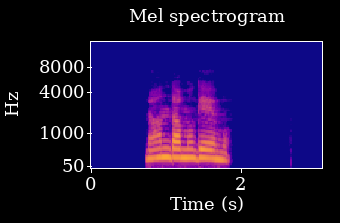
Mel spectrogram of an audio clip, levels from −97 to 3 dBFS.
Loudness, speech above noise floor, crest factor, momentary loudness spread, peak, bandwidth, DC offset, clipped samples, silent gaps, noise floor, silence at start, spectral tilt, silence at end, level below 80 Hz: -25 LUFS; over 66 dB; 16 dB; 11 LU; -12 dBFS; 4.7 kHz; under 0.1%; under 0.1%; none; under -90 dBFS; 0.7 s; -11 dB/octave; 1.25 s; -76 dBFS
